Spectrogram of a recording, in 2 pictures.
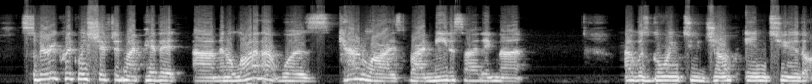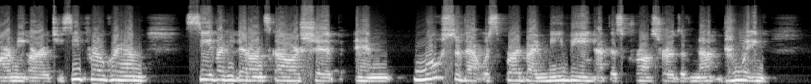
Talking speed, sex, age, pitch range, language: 185 wpm, female, 30-49, 165-210 Hz, English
